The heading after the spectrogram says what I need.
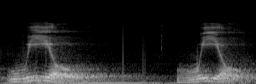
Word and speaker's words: we'll: Pronúncia dessa estrutura correta seria will, ok?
